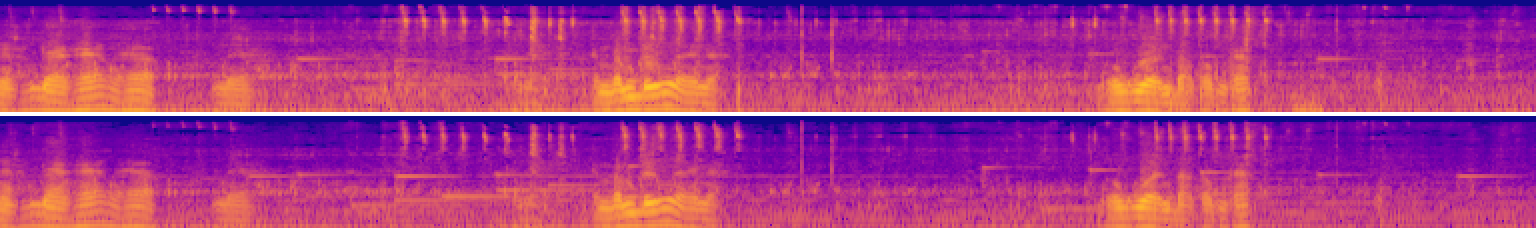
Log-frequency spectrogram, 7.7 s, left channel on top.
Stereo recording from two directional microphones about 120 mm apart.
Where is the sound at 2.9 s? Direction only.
Centre (ahead or behind).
